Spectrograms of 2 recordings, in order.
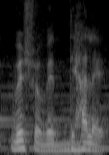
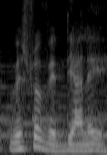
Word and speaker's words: विश्वविद्यालय: एक प्रसिद्ध उदाहरण है विश्वविद्यालय जिसे आप अक्सर सुनते होंगे विश्वविद्यालय के रूप में जो कि गलत है इसका शुद्ध उच्चारण विश्वविद्यालय ही है तो बात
